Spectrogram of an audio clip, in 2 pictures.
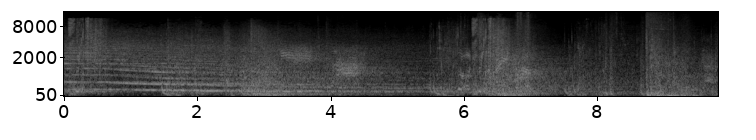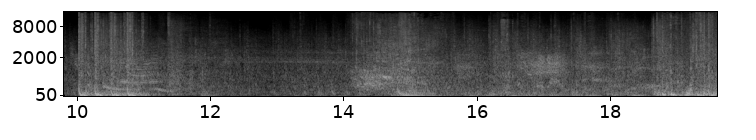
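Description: Crackling energy blasts boom in sudden bursts.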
